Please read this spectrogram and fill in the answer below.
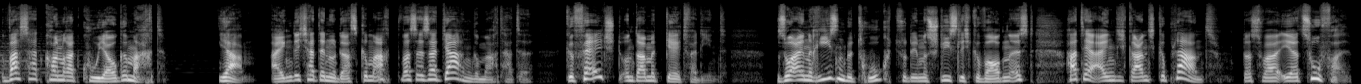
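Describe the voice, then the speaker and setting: A man's voice: sits high, very animated, normal speed, sharp tone, no echo, studio quality, soft background music. A man hosting a podcast, telling a true-crime story in a colloquial, explanatory way. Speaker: podcast host.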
